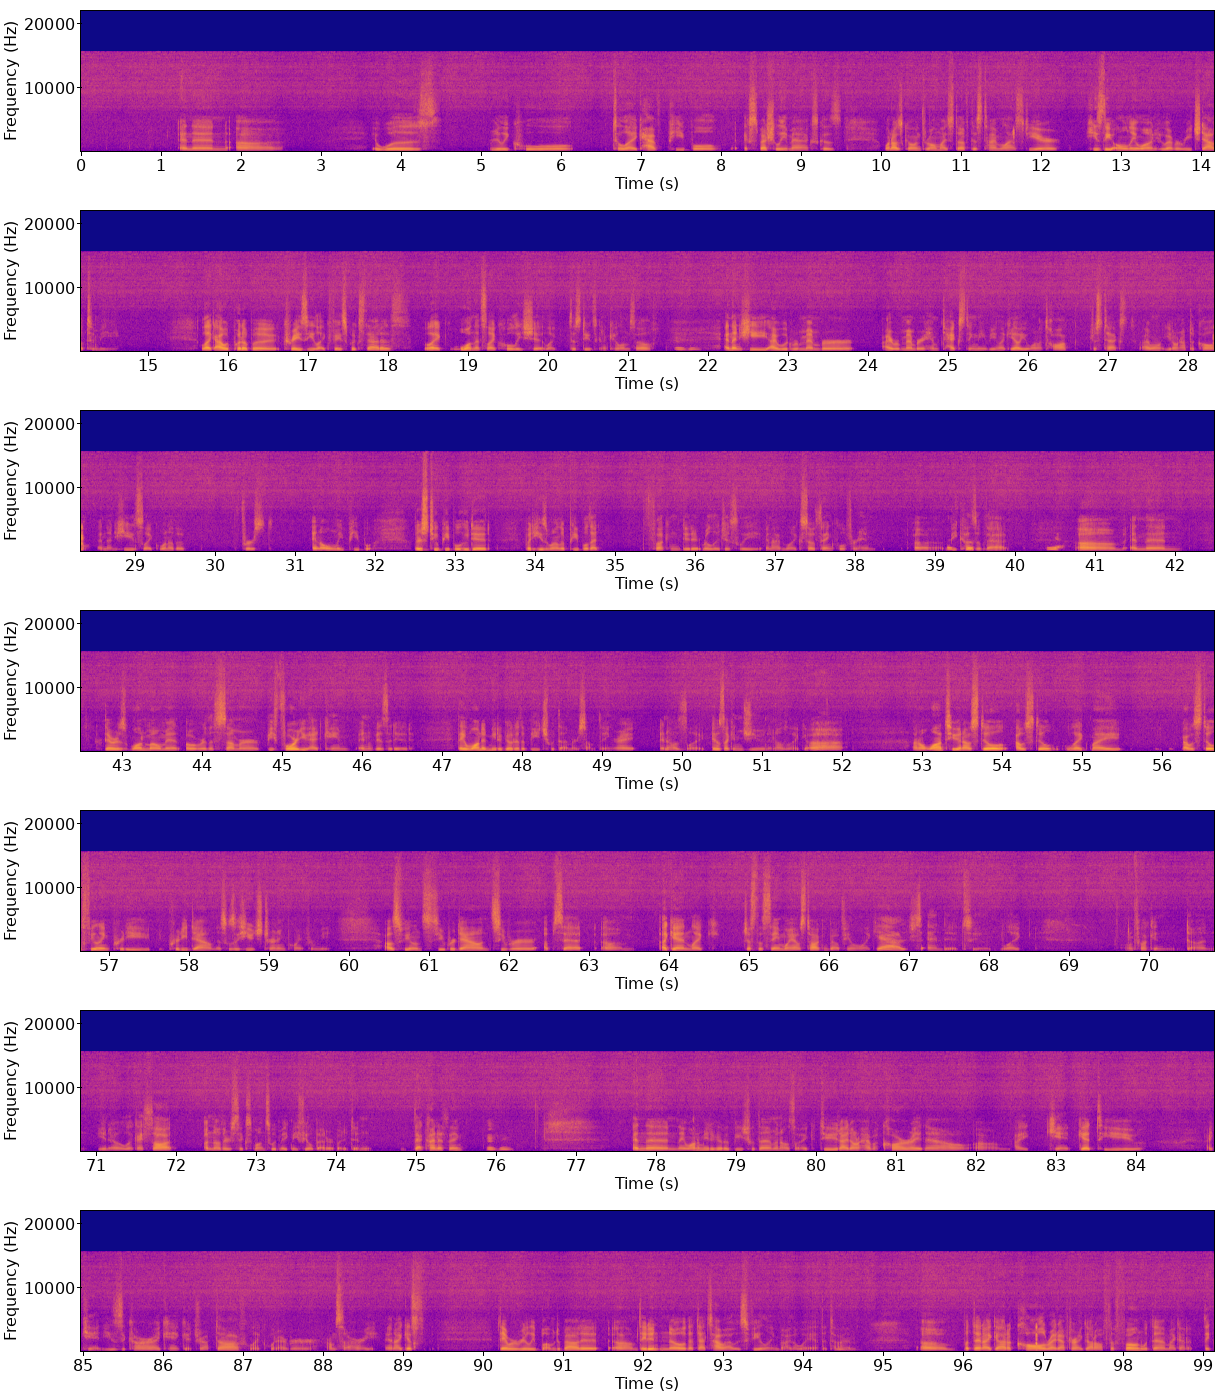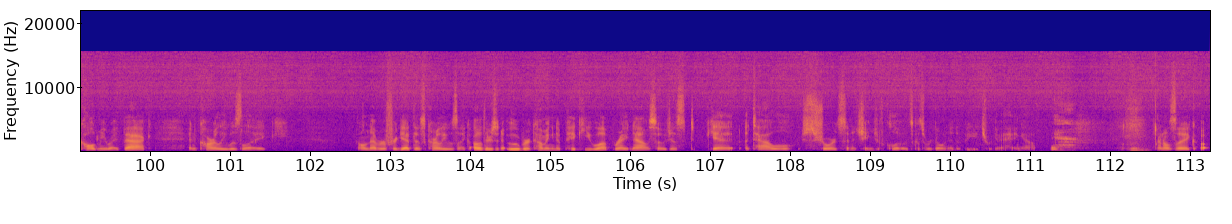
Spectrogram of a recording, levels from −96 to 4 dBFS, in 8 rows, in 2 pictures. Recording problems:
thin; very; fading below 350 Hz
hiss; loud; throughout; 10 dB below the speech

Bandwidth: 15.5 kHz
